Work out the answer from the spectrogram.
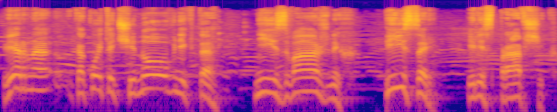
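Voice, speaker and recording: A man narrating a radio play in a measured storytelling manner. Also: high voice, lively intonation, faint music behind.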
